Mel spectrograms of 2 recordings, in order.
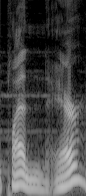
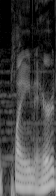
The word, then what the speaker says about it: plein air: The French say plein air, others say plein air, doesn't matter how you say it.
